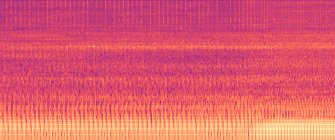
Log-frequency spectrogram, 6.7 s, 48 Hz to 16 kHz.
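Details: 2015 Kawasaki Ninja 300 at warm idle after short riding: quick, even metallic ticking over the exhaust thrum, started a month or two ago; owner suspects cam chain tensioner or loose exhaust header bolts, unconfirmed.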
